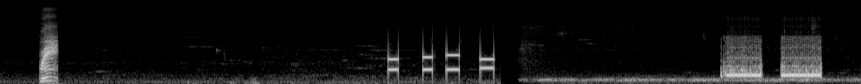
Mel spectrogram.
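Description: Telephone keypad tones as a call is placed: four evenly spaced dialing beeps, then a low hum and two longer ringing tones, loud and close, after a brief sharp noise at the start.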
